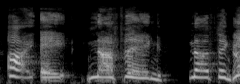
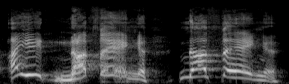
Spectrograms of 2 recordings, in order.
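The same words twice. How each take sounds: First: High, slow mock shout of I ate nothing; goat-scream imitation. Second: High, slow mock shout of I ate nothing; hangry shout. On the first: Reenacting the hungry girl's scream for chat, high mock shout. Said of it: "Swoop with a goat scream at the end". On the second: A girl in the car yells at friends who filmed her, high shouted imitation. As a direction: wail it like a starving girl snapping at her friends. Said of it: "She's like".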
